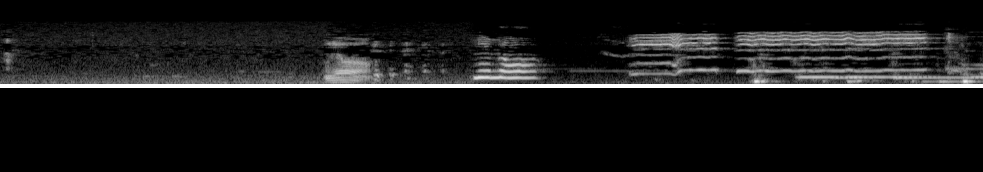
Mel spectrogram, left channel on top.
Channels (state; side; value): silent; right; digital silence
